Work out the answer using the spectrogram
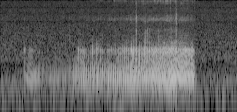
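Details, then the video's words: A Chihuahua asleep gives one drawn-out, rattling snore that builds in loudness over about a second and stops abruptly, preceded by a short soft wheeze. "Snoring chihuahua!"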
